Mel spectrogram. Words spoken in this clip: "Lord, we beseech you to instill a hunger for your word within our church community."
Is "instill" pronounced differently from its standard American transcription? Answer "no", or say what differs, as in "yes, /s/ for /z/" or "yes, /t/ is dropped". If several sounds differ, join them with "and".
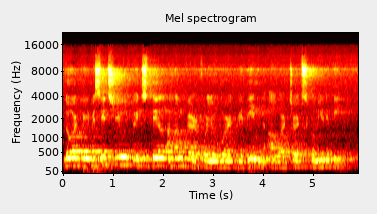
no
